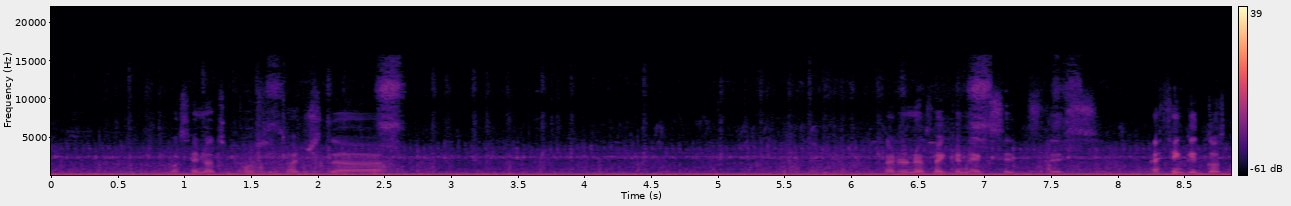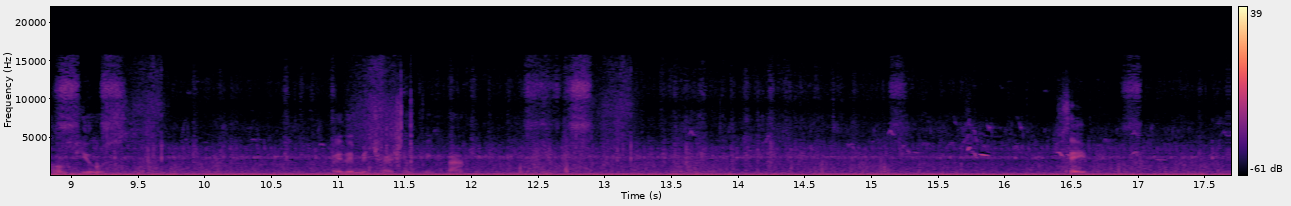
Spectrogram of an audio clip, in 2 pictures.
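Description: A young woman speaks casually and close into a microphone.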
